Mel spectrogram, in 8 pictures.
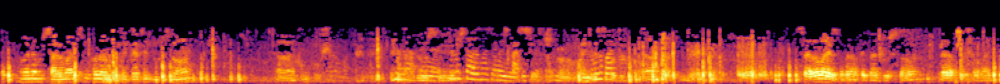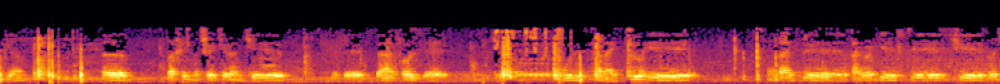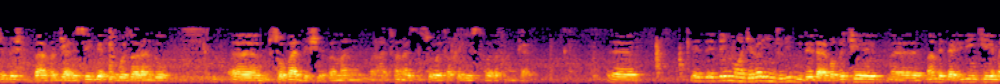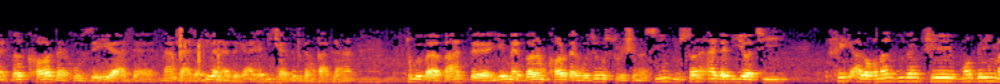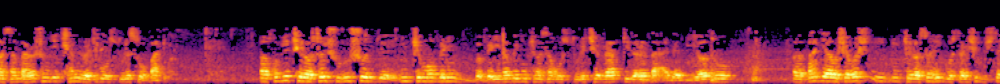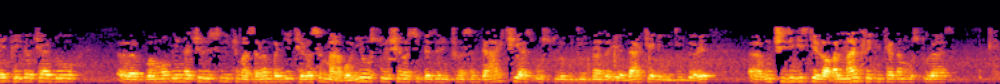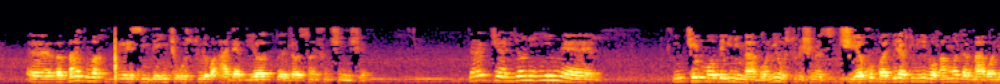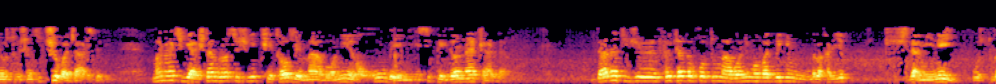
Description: نشست نقد کتاب: «مبانی اسطوره شناسی»
محل برگزاری: سالن اندیشه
